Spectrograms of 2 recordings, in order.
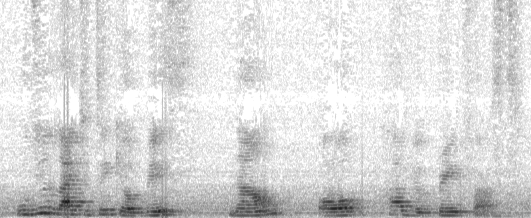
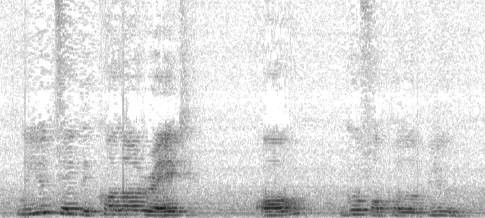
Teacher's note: Rising tune is also used for the first alternative in alternative questions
